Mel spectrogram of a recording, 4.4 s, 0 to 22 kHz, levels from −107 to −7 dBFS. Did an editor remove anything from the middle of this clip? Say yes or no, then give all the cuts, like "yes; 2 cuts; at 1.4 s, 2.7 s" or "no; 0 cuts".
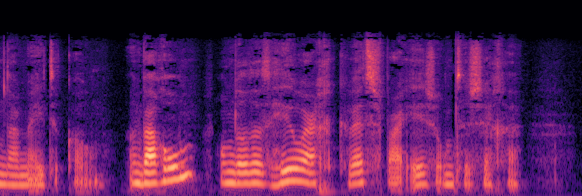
yes; 1 cut; at 1.6 s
